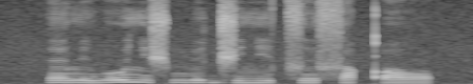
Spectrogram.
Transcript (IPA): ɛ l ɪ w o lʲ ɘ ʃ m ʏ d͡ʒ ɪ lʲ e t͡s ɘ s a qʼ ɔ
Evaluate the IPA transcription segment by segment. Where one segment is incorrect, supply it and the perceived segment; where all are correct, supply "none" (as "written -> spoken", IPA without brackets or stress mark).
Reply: none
